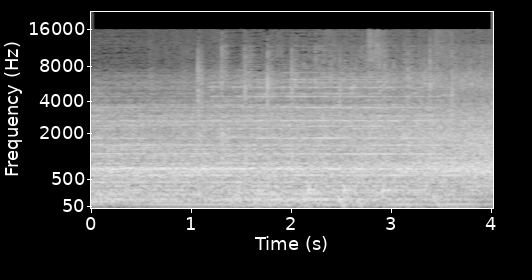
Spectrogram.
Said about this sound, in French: Et l'acclamation du stade Santiago Bernabéu.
